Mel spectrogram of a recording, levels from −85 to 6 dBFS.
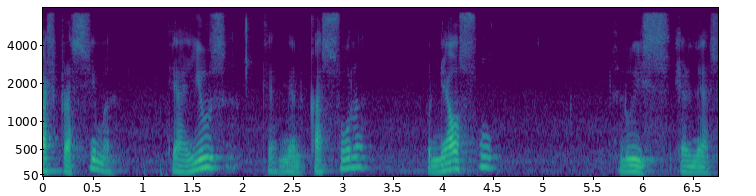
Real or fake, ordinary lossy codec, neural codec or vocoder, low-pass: real; none; none; 7.2 kHz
